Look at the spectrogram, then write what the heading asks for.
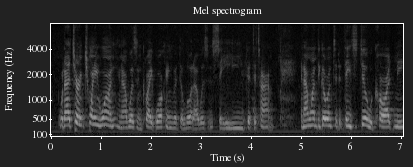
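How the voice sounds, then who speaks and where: A woman speaks at a fairly quick pace in a very deep, low pitch, her intonation fairly even, with noticeable background noise. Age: 60s. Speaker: pastor and talk show co-host. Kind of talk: casual chat.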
